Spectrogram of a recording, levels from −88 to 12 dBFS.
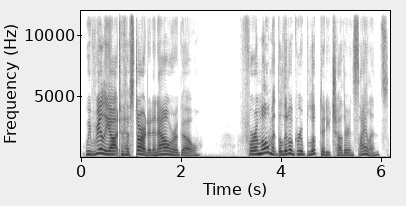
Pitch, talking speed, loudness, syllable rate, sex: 245 Hz, 205 wpm, -17 LUFS, 5.6 syllables/s, female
